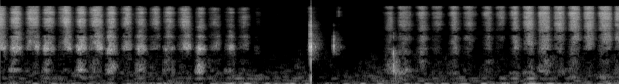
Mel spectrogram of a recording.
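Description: A hand with long pink nails rubs a yellow colored pencil back and forth across a flat paper coloring page, making rapid, bright, scratchy strokes about three per second. The strokes stop briefly in the middle, broken by a single sharp tap, then resume at the same steady pace.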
